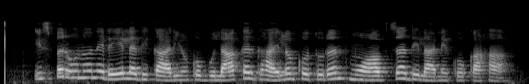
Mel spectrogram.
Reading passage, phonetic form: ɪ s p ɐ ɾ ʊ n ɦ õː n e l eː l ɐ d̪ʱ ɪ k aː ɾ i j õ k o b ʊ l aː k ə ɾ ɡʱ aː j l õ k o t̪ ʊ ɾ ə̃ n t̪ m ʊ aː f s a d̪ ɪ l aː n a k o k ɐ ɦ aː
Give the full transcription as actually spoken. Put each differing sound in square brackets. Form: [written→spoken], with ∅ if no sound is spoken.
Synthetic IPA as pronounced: ɪ s p ɐ ɾ ʊ n ɦ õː n e [l→ɾ] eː l ɐ d̪ʱ ɪ k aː ɾ i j õ k o b ʊ l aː k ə ɾ ɡʱ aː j l õ k o t̪ ʊ ɾ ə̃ n t̪ m ʊ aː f [s→z] a d̪ ɪ l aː n [a→e] k o k ɐ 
